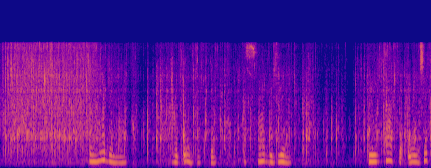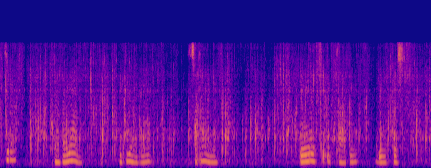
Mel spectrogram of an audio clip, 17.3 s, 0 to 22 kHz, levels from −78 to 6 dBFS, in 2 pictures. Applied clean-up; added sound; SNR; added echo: neural mask model RNNoise.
